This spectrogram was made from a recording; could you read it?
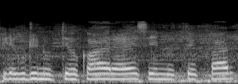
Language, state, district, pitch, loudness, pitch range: Sambalpuri, Odisha, Sambalpur, 250 Hz, -13 LUFS, 240-255 Hz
